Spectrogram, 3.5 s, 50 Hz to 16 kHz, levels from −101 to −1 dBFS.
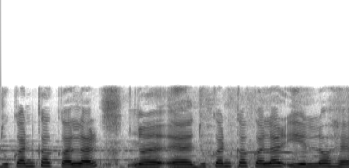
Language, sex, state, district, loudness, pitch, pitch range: Hindi, female, Assam, Sonitpur, -12 LUFS, 265 Hz, 240-285 Hz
